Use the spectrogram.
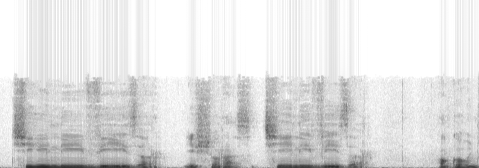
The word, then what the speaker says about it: телевизор: O et un R, avec un accent tonique sur le I, ce qui va réduire mes deux premiers Y en petit I et mon O final en presque petit A, ce qui nous donne en prononciation téléviseur.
